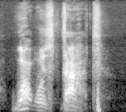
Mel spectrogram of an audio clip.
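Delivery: very angry, heated, full of rage. Having pinned a man against a tree, speaking to him in a very angry tone. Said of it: "like in a very angry tone".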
